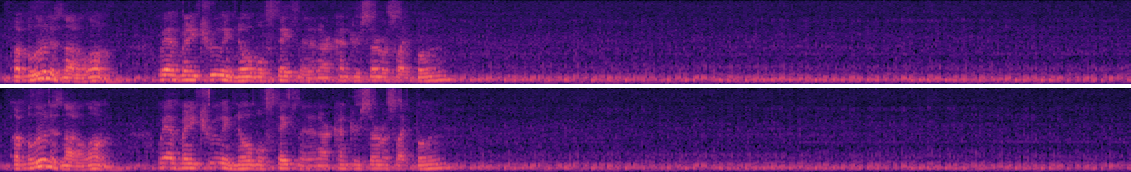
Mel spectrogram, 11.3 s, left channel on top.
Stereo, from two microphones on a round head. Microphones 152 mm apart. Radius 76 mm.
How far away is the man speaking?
About 0.8 m.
